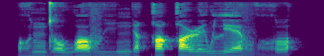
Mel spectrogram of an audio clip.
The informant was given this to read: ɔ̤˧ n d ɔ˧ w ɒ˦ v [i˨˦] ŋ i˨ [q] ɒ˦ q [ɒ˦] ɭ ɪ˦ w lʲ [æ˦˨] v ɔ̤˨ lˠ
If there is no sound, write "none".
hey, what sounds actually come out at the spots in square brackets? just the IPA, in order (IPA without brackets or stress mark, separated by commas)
i˨˦, q, ɒ˦, æ˧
